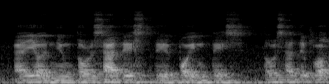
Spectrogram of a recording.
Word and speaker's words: torsades de pointes: Torsa de pois kasi yung ginagamit na pronunciation yan.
